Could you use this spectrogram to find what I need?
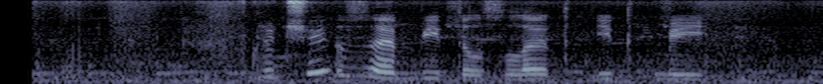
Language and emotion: Russian, neutral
